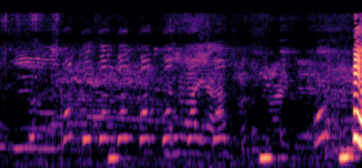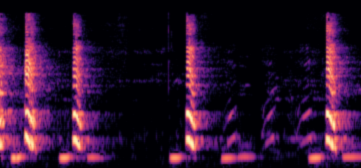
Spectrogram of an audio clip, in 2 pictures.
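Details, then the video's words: Quieter mixed sounds at first, then a siamang breaks in with loud, clipped harmonic calls, short downward-sliding notes in clusters separated by brief silences. "suara monyet siamang / gibbon monkey sound"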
